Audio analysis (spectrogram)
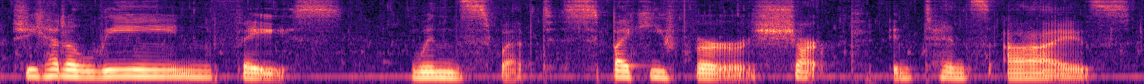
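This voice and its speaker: A storyteller narrates scripted fiction in a voice of middle pitch. Faint noise runs behind the reading. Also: slow, vocal fry.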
